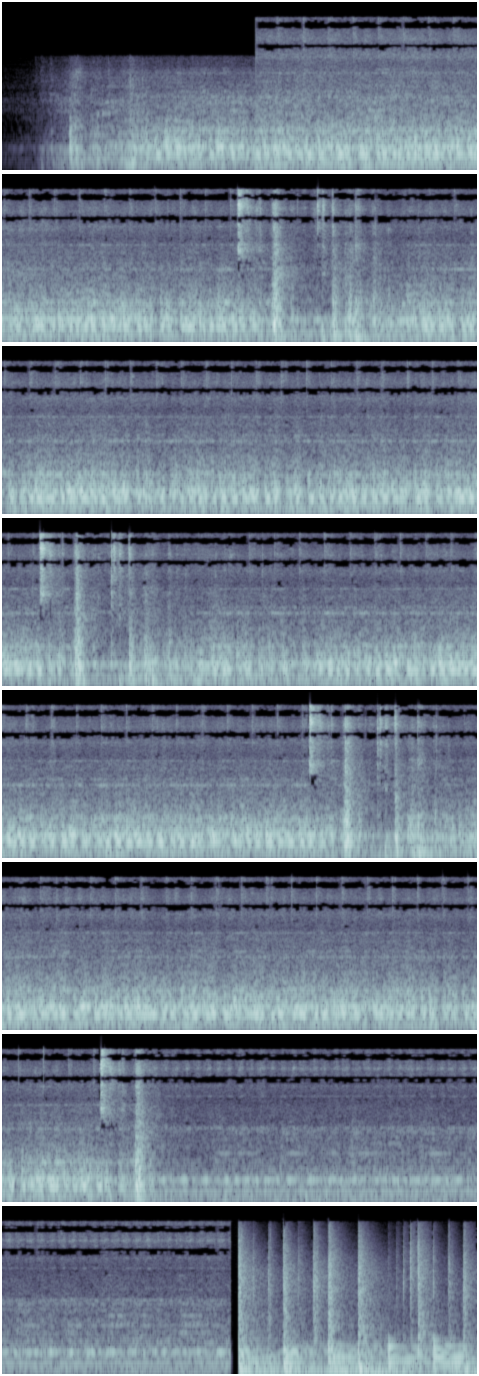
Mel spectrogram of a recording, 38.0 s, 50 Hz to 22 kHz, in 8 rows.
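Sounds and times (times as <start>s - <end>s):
coil winding machine humming: 1.9s - 35.6s.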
